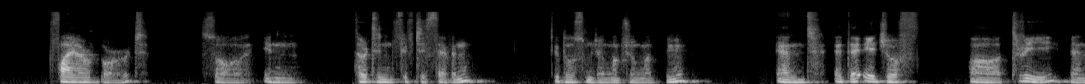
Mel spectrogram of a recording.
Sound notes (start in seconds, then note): 3.3 speaking Tibetan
